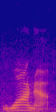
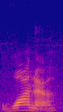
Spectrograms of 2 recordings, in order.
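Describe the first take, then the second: First: The two words blend into one reduced word. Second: The two words blend into one reduced word.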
